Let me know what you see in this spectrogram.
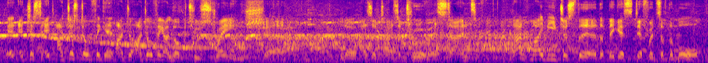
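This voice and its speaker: High-pitched male speech at a moderate pace with lively intonation, very even loudness and hardly any pauses, amid noticeable background noise and audible room echo. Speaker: travel vlogger. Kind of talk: casual vlog monologue. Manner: halting, many fillers and restarts.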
